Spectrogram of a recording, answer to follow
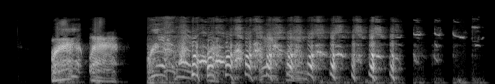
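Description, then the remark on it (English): A person imitates a parrot: two quick squawks, then a long, loud run of rapid, raspy chattering that breaks into short, clipped chirps at the end. “For those who don't speak parrot”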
